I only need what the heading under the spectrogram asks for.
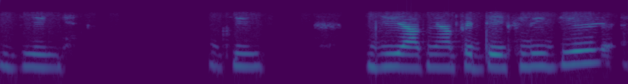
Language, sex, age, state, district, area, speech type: Urdu, female, 18-30, Telangana, Hyderabad, urban, conversation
